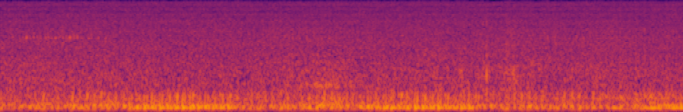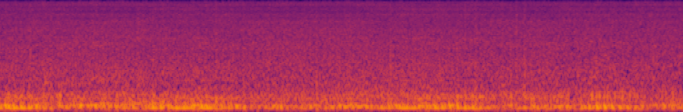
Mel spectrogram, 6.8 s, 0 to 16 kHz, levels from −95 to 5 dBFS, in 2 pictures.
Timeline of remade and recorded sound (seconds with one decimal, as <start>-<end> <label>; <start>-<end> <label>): 0.0-3.0 recorded; 3.0-6.2 remade; 6.2-6.8 recorded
